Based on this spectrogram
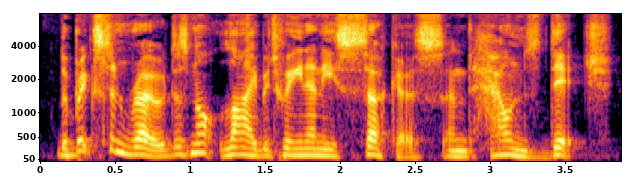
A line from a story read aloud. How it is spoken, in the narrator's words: said Sherlock Holmes sharply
